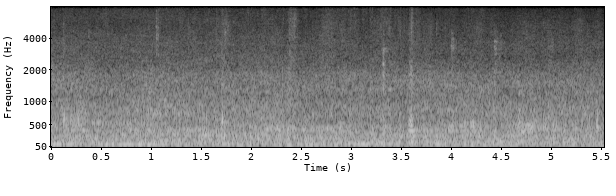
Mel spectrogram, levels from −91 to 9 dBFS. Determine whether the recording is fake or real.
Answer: real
